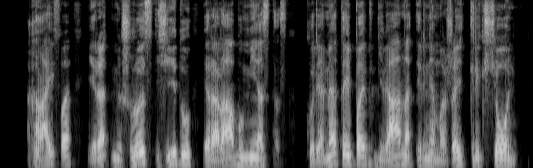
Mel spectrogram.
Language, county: Lithuanian, Alytus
